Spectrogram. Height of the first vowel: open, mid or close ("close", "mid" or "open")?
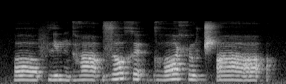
mid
